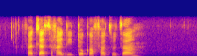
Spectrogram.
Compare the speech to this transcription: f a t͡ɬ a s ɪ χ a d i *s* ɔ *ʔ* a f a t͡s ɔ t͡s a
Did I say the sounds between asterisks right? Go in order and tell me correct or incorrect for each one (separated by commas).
incorrect, incorrect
